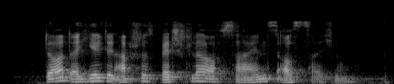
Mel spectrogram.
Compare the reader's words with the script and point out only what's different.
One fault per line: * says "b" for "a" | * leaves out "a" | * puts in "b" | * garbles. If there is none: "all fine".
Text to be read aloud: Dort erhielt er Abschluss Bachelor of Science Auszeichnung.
all fine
